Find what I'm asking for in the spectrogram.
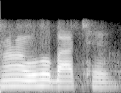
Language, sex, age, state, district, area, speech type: Maithili, male, 18-30, Bihar, Samastipur, urban, conversation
